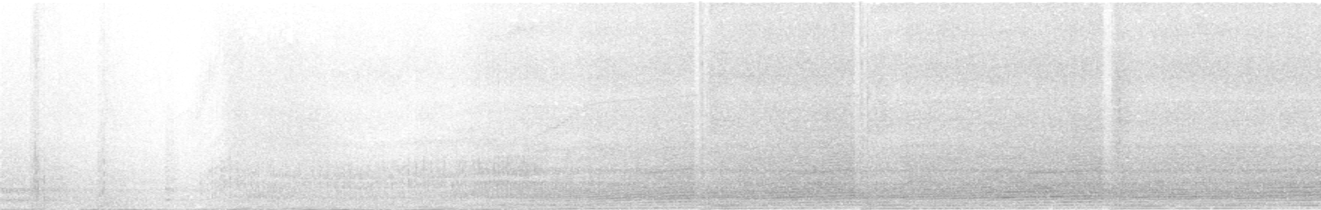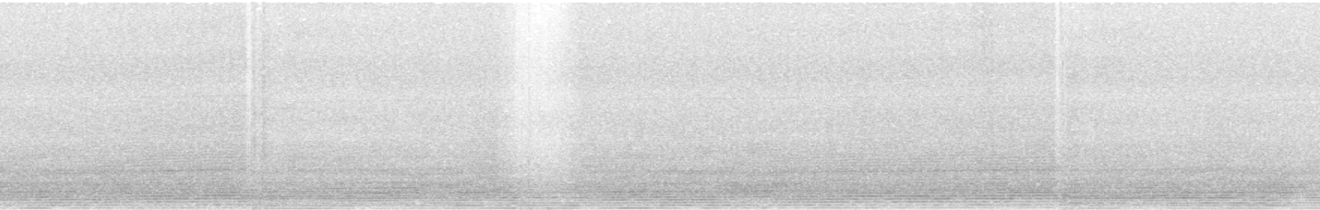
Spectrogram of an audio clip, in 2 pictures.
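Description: A car engine revs up hard, rising in pitch through each gear and dropping at every gear change.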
